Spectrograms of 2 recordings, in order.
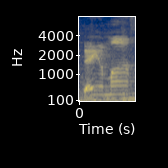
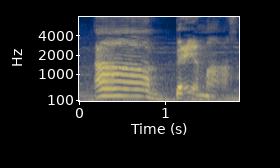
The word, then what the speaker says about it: Behemoth: I think it's actually pronounced Behemoth, so I don't know. Someone's corrected me on it before.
